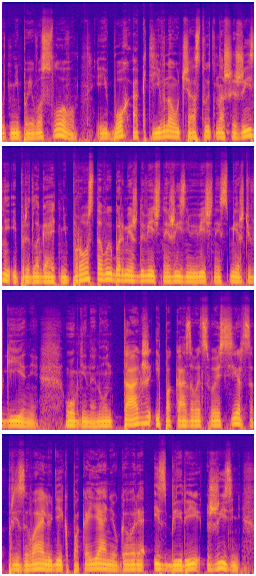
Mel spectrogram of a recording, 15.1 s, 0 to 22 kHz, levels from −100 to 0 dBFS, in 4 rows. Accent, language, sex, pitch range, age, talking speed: native, Russian, male, 85-110 Hz, 20-39, 155 wpm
